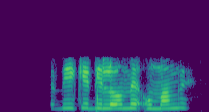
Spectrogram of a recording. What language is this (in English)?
Hindi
